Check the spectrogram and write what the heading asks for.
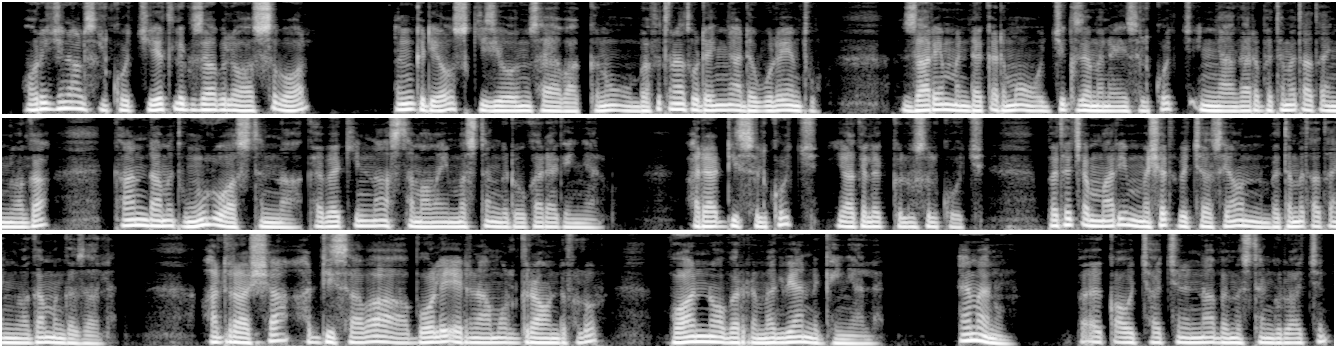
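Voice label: Amharic, Ethiopia, male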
